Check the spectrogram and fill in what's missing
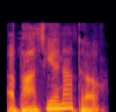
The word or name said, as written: appassionato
